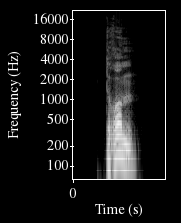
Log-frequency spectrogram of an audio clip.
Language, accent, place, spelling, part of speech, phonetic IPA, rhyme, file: German, Germany, Berlin, drum, adverb, [dʁʊm], -ʊm, De-drum.ogg
- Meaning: contraction of darum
